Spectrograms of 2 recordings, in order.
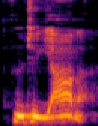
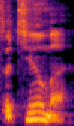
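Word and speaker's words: Futuyma: The author's name is Futuyama, and it's Futuma. That you took from an undergraduate textbook, you took from Futuma. I actually cited Futuyama, Futuma, and I... He adds an A and he mispronounces it.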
